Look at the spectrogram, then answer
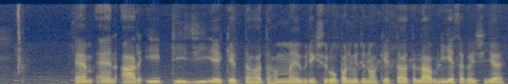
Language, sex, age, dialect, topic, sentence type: Maithili, male, 46-50, Angika, banking, question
